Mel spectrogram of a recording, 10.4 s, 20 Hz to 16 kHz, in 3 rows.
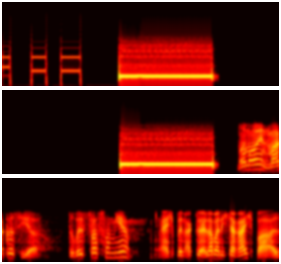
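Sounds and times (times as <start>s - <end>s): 
telephone keypad beeps dialing a number: 0.0s - 1.0s
telephone ringing tone: 1.5s - 2.7s, 4.9s - 6.2s
speech: 6.5s - 10.3s.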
